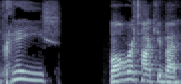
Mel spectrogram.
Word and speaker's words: raiz: But at the ends of words, if you see a Z, you're going to make an unvoiced SH sound. That gives you words like nariz and raiz.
